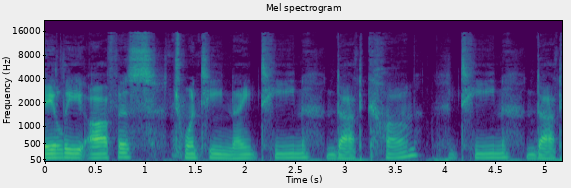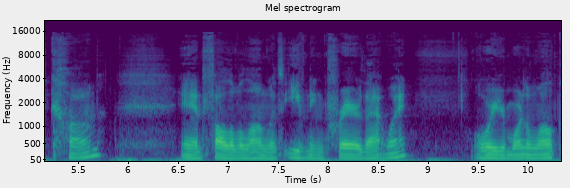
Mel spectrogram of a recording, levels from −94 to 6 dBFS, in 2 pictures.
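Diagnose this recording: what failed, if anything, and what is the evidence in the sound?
The streaming playback stage failed: the player fetched or queued the same stream segment twice, a stream segment repeated fault. From 4.04 s to 6.04 s the speech plays again, adding 2.0 s to the programme, with a blip at the point where it jumps back. Continuity resumes just before "and follow along with". Because the duplicate is a whole segment rather than a dropout or garble, the fault lies in segment delivery or queuing, not in the codec or capture chain.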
